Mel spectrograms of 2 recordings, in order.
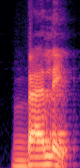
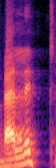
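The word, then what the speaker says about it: ballet: हम बोलते हैं बैले बैले लेकिन इसके स्पेलिंग के लास्ट में टी आ जाता है तो इससे कंफ्यूज नहीं होना है इसको हम पढ़ते हैं बैले ही पढ़ेंगे इसको हम बैलेट नहीं पढ़ेंगे इसको हम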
